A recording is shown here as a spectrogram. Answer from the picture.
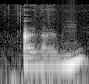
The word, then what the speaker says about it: un ami: The word for friend we had at the very start is un ami.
